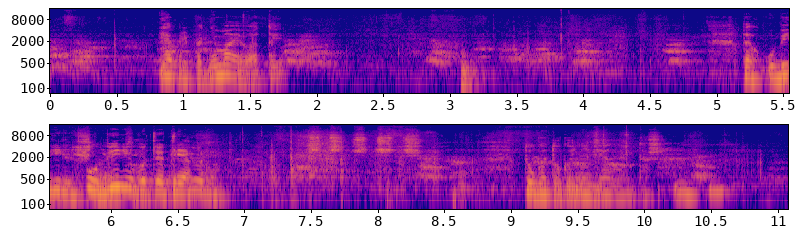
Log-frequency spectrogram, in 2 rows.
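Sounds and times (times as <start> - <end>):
bandage scratchy rustles: 2.4 - 4.9.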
